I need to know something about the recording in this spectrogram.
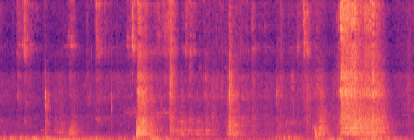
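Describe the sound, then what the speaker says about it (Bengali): Flying pigeons, including a female, coo softly at a pigeon sale in Thakurpukur, with low repeated coos and a few soft rustles and knocks nearby. "এটা আছে মাদি পায়রা।"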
